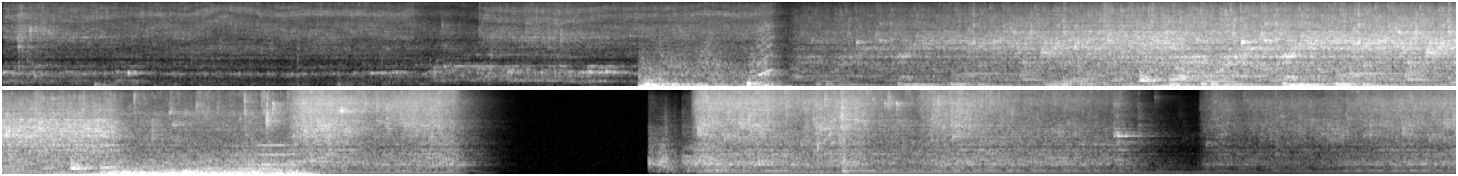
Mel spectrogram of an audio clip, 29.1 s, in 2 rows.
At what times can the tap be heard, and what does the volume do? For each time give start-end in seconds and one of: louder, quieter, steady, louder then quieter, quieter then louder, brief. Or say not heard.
0.0-19.1 louder
21.4-29.0 quieter then louder.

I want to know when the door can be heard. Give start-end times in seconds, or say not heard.
not heard.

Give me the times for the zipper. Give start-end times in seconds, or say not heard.
6.3-7.8, 10.4-11.1, 21.0-23.0.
